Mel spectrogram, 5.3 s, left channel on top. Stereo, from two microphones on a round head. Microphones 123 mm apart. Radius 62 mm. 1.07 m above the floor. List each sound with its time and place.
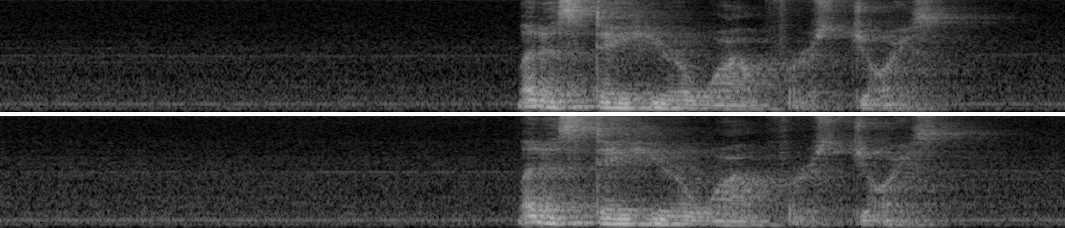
2.6 s a man speaking: 20° left (ahead or behind), 0.7 m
